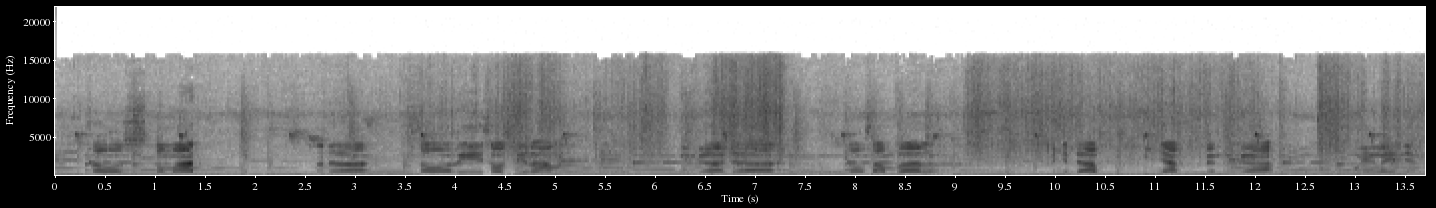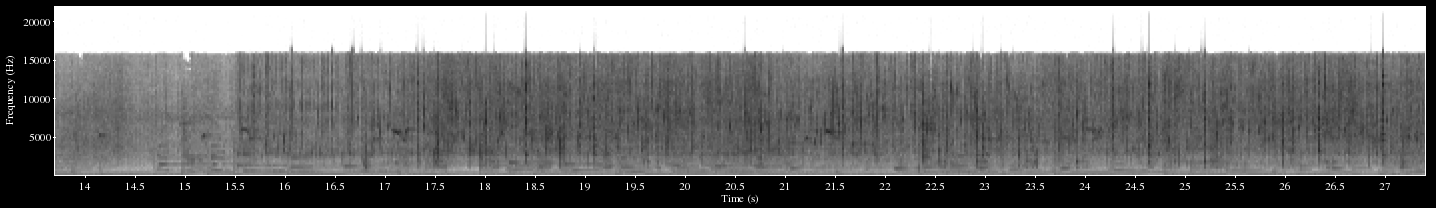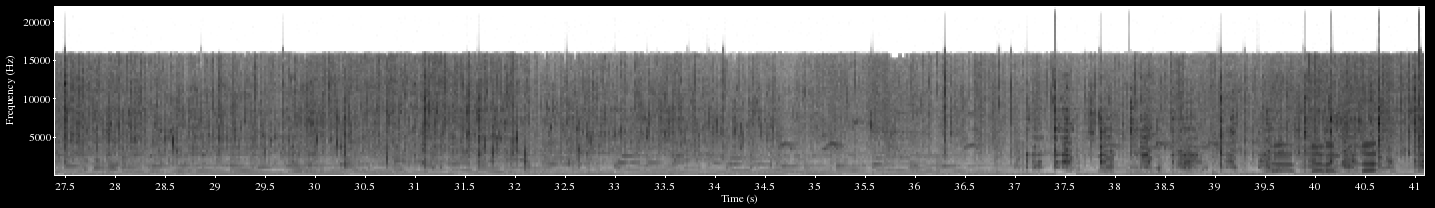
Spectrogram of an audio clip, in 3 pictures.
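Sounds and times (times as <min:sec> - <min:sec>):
music: 0:00.0 - 0:41.0
sausages sizzling in a pan: 0:00.0 - 0:41.0
spoon stirring in a pan: 0:15.6 - 0:34.9, 0:35.6 - 0:41.0.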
